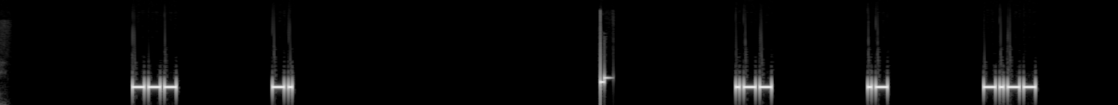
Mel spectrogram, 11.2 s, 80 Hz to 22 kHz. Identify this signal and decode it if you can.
Morse code, heard as a keyed tone, about 30 wpm, spaced as for 8 wpm, 700 Hz. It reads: ON WAY
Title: 8x Character Spacing - Top 100 Words - 30wpm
